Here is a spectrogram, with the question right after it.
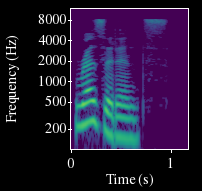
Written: residents

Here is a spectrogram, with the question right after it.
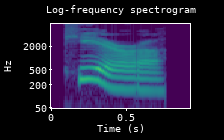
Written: Keaira

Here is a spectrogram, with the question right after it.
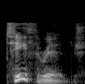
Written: teethridge

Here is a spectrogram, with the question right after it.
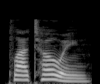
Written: plateauing

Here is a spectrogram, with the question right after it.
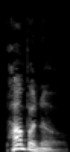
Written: pompano

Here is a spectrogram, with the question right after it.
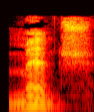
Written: mensch

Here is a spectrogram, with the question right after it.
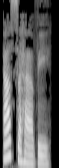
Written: Asahavey

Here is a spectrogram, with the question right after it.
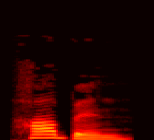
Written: haben

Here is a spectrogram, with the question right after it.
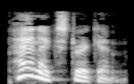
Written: panic-stricken

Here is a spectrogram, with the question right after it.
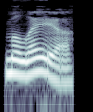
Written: malayah

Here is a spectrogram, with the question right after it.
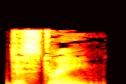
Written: distrain

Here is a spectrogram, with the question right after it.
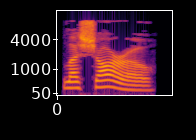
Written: lesharo

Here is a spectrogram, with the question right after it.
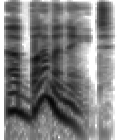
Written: abominate

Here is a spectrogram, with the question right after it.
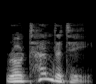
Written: rotundity

